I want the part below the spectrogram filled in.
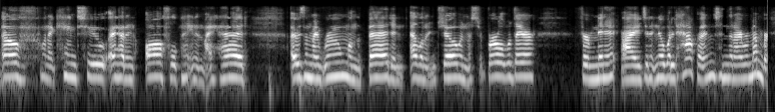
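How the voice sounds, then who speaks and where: A woman plays a plucky teenage boy in an old radio thriller. The voice is high and bright, with an earnest, slightly hesitant gee-whiz delivery. It sounds close and dry, with dulled lo-fi audio. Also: steady tone, normal speed, dry recording. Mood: earnest recounting. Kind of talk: old-time radio suspense acting.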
